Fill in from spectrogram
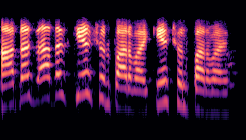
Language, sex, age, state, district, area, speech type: Kashmiri, female, 45-60, Jammu and Kashmir, Ganderbal, rural, conversation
